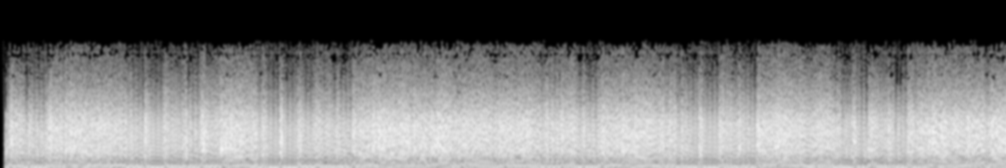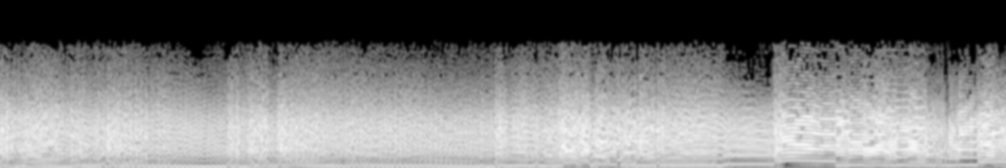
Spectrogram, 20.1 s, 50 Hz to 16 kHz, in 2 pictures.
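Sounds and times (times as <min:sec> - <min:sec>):
Triaxis overdriven guitar rhythm: 0:00.0 - 0:20.1.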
